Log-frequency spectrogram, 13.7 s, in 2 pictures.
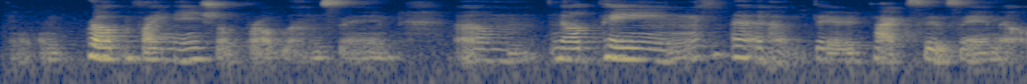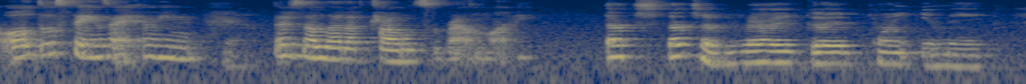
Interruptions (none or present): none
